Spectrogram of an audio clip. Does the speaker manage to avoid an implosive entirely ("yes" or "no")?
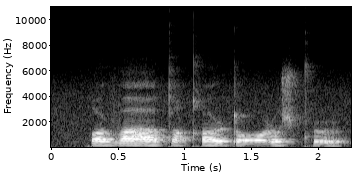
yes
